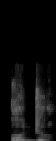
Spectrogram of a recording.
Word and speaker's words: Odu: terms of oh do odoo is spelled o d u o do right it is a word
